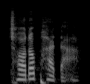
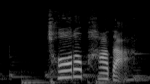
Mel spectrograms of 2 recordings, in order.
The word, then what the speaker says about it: 졸업하다: 졸업하다. 졸업하다. This is pronounced as a four-syllable word. The first syllable is 졸, second syllable is up, third syllable is ha, and the fourth syllable is da.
